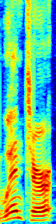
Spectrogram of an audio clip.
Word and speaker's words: winter: تلفظ درستش رو دقت بکنید دوستان. W لبها حالت لوله‌ای. ایش هم بین ای و ا.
